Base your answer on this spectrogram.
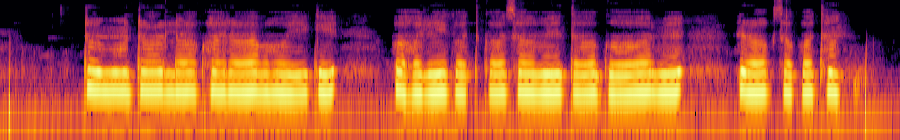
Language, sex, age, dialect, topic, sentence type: Chhattisgarhi, female, 51-55, Eastern, agriculture, question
